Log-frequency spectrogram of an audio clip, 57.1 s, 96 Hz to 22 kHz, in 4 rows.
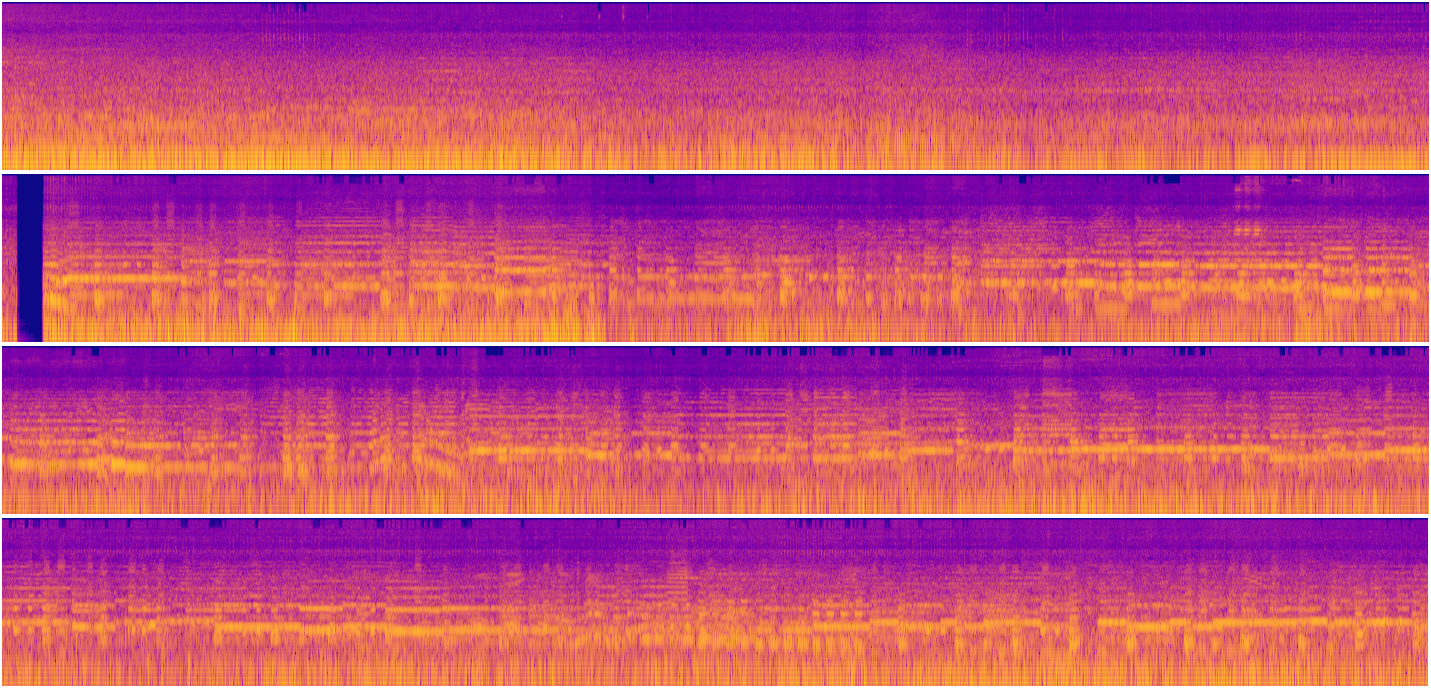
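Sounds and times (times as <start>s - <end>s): bus engine rumbling: 0.0s - 57.0s
traffic rumble: 0.0s - 57.0s
musical air horns playing tune: 14.7s - 57.0s.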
